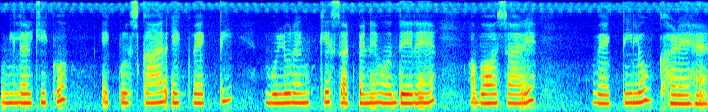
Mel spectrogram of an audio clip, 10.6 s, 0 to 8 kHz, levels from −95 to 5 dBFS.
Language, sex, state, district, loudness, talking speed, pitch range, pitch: Hindi, female, Bihar, Vaishali, -16 LUFS, 130 wpm, 245-270 Hz, 250 Hz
